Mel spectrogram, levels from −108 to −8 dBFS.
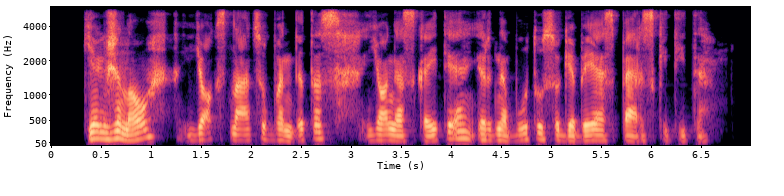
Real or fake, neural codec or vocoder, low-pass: real; none; 5.4 kHz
